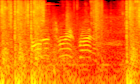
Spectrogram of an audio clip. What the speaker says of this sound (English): Auto turret running.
